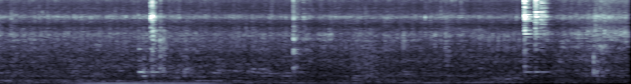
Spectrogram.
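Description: Keema and fried onions sizzling in an aluminium kadhai while being stirred with a spatula. The spatula knocks against the pan a few times, loudest about five seconds in.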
